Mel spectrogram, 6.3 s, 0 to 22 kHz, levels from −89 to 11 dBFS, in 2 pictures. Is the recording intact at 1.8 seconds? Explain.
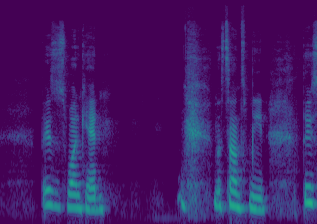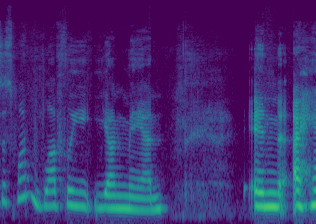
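No, automatic gain rising is under way: the gain control, finding the input too quiet, ramps up about 14 dB from 0.41 to 5.0 s, swelling speech and background together.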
